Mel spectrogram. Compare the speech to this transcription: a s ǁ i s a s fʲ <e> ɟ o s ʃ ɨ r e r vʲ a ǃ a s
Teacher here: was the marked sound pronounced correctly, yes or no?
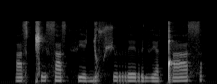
yes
